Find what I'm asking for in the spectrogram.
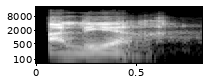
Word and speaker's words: Haller: wie wird er ausgesprochen, Haller, Halle, Franzose, glaube ich, ne? Aller. Aller.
